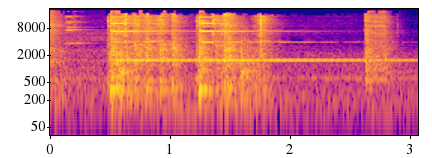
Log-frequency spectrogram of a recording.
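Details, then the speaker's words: Captain Kidd EM pinball shooter: on credit-up the score reel resets to 0 with sharp relay clunks and a bell chime, then immediately adds 10 points. The 10-to-90 unit release coil, which lets the reel move, is being investigated; cause not yet confirmed. "It's going to reset to 0 and then immediately give 10 points."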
